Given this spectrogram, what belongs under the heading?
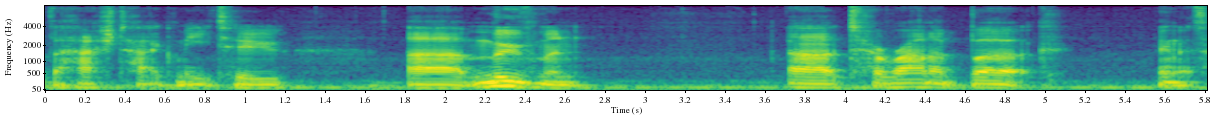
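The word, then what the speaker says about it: Tarana: the founder of the hashtag me to movement tirana Burke and that's how you pronounce her name she she takes to Twitter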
